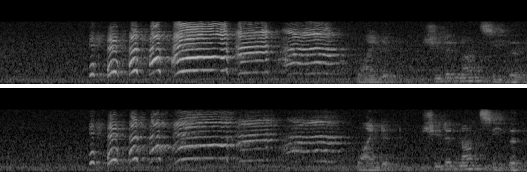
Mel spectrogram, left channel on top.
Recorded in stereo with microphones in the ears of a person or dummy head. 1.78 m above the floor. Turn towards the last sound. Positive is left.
turn(degrees=-50)  # may be behind; listen again after turning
